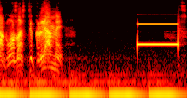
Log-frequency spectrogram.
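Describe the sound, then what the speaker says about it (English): A steady electronic censor tone cuts in for under a second after a burst of speech in a horror game, flat and loud over a low background hum, blanking out obscenities. "Obscenities were covered by another beep."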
